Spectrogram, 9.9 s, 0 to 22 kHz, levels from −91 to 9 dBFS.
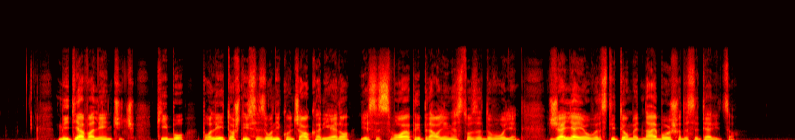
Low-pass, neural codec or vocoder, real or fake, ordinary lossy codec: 14.4 kHz; none; real; none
